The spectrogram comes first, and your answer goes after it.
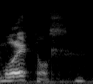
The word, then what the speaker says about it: muertos: You got to pronounce it. Yeah. Like muertos.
